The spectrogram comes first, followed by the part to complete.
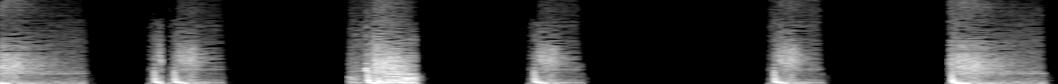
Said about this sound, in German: Die Soundeffekte auch alles sehr wie dieser John Wayne Schlagsound.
